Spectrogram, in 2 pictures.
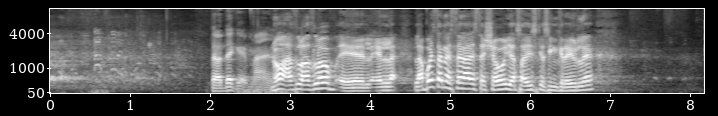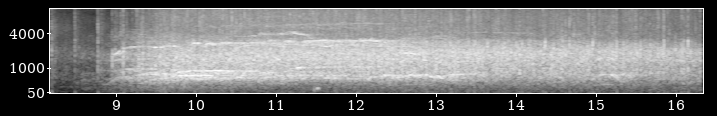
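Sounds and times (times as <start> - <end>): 
laughter: 0.0 - 2.0
speech: 2.0 - 7.1
loud sustained applause from a large audience at a live show: 8.5 - 16.3.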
